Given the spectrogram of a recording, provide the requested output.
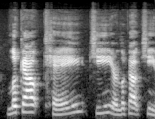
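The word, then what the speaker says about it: Lookout Cay: Oh, Lookout Key, but it's spelled K.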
